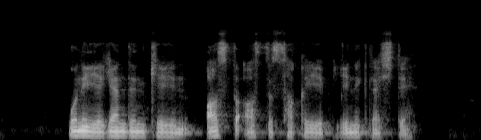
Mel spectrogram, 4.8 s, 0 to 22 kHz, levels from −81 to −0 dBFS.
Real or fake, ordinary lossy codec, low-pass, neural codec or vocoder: real; Opus, 16 kbps; 7.2 kHz; none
